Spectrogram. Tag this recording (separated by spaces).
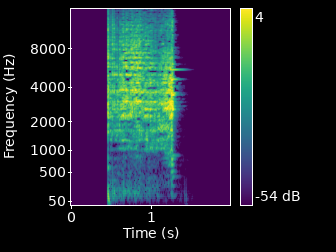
slide shield steel rod clang iron blacksmith metal shiny metallic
